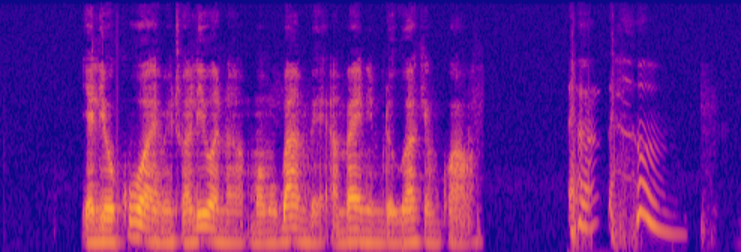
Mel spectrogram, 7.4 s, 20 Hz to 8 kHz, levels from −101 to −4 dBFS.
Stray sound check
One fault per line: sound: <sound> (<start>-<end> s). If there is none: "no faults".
sound: cough (5.7-6.9 s)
